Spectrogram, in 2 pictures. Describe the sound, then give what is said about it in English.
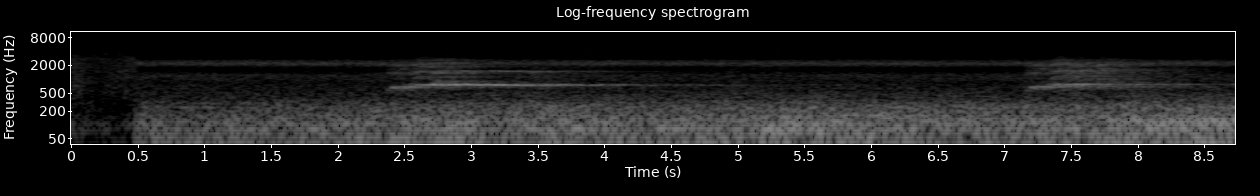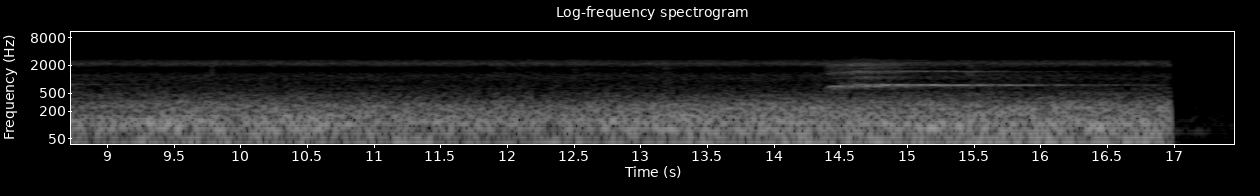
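A baby coyote gives three short, high, wavering cries, well spaced apart, over a steady rushing background noise that lasts the whole time. “Although some people may find this cry of a baby coyote unsettling, or perhaps even scary”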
